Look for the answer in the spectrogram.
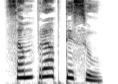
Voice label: "ಸಂಪ್ರಾಪ್ತಿಸು", Kannada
